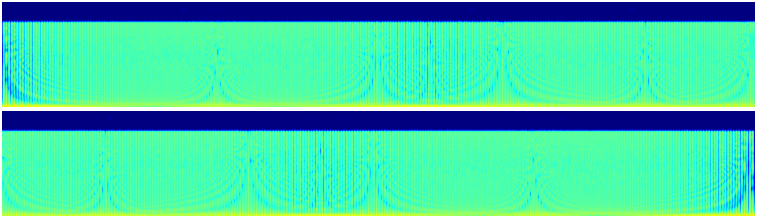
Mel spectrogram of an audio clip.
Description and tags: A Deep Sweeping Saw Pulse Effect.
